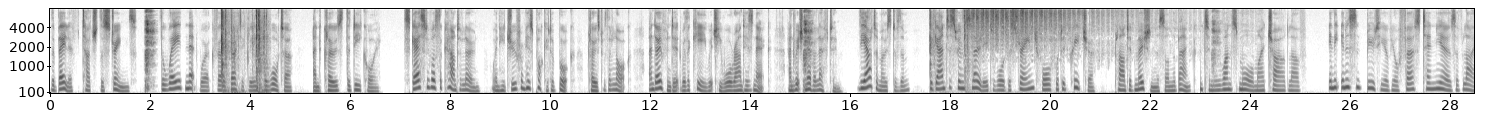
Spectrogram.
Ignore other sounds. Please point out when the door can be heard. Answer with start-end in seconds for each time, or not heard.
3.4-4.5, 17.6-18.6.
